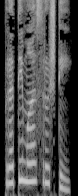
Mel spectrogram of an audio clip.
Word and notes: ಪ್ರತಿಮಾಸೃಷ್ಟಿ: Kannada

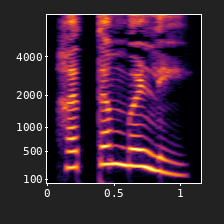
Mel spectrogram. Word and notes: ಹೂದಂಬುಲ: hūdambula

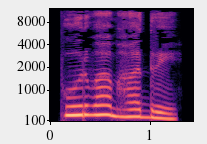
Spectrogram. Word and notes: ಪೂರ್ವಾಭಾದ್ರೆ: pūrvābhādre

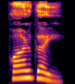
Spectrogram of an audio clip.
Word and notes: ಪಳಿಗೆ: Kannada

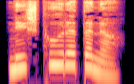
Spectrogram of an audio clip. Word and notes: ನಿಷ್ಠೂರತನ: Kannada

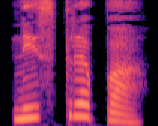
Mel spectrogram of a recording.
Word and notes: ನಿಸ್ತ್ರಪ: kannada

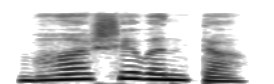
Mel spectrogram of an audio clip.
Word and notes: ಭೋಷವಂತೆ: bhōṣavante; Kannada

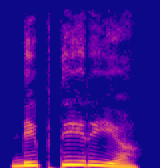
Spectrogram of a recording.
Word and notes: ಡಿಪ್ತೀರಿಯ: ḍiptīriya

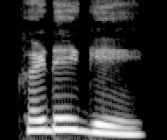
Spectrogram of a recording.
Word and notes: ಕಡೆಗೆಯ್: kaḍegey; Kannada

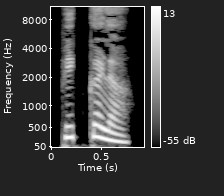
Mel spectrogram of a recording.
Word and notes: ಪಕಳಿ: Kannada

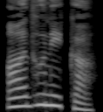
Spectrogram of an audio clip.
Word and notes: ಆಧುನಿಕ: Kannada

